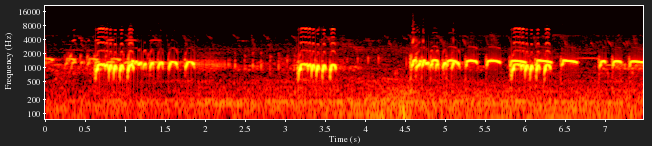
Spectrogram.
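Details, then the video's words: Local zebra dove with a loud voice, used as a lure to make other doves sing: bursts of quick, stuttering cooing notes that run into a string of short, even coos, repeated over and over, with a faint hiss behind. "perkutut lokal suara besar"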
